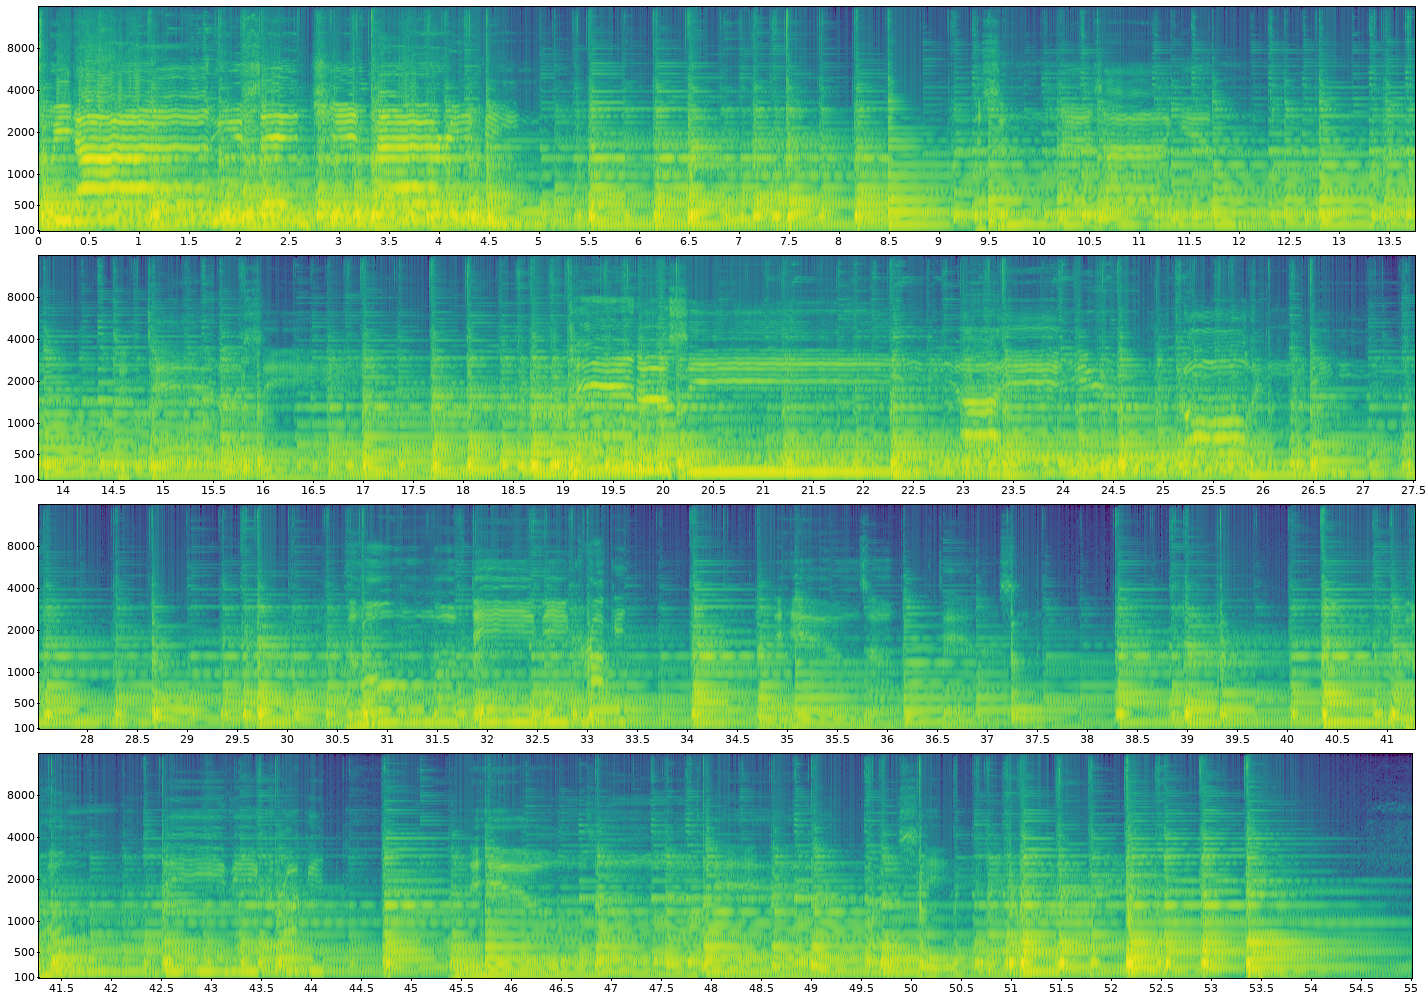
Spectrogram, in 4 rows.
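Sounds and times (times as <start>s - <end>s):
held melody notes: 0.0s - 55.0s
strummed acoustic guitar: 0.0s - 55.0s.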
